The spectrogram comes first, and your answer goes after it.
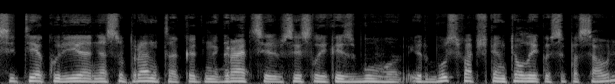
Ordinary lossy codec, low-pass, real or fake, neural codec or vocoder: MP3, 48 kbps; 14.4 kHz; fake; codec, 44.1 kHz, 2.6 kbps, SNAC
